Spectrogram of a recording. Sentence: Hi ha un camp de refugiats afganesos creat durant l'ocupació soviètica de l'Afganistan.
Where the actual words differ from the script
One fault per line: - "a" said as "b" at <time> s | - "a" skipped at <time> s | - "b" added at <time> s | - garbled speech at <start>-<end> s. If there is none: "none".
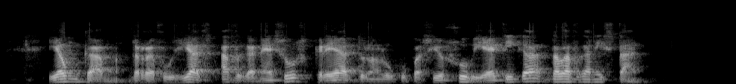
none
